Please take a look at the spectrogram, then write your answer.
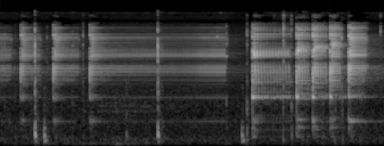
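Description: Thick, buzzing synthesized neurofunk reese bass with insert effects, playing short stabs and held notes, with a brief gap before louder, brighter hits return; no voices.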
